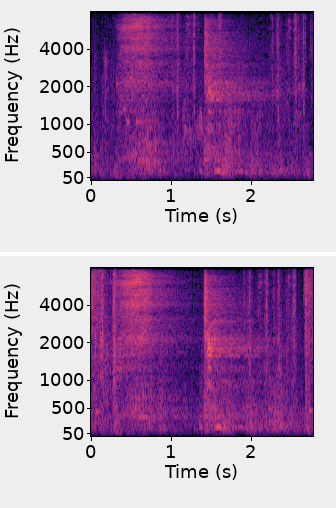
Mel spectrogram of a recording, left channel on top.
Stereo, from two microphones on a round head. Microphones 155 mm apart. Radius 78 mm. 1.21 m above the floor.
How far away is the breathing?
About 0.9 m.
